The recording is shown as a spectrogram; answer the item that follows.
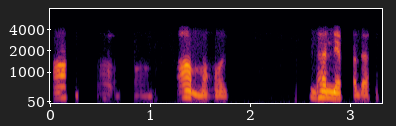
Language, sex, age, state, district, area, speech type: Sanskrit, female, 45-60, Karnataka, Dakshina Kannada, urban, conversation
